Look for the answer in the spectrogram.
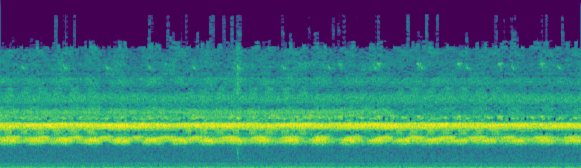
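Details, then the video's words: A chorus of chirping insects: continuous high, shimmering trills layered in two pitch bands, softly pulsing and unbroken for the whole stretch, with only a faint brief tick in the middle. "風鈴の音と虫の声 - wind chimes and chirping insects"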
